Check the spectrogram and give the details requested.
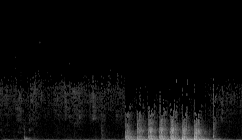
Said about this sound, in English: Behold, I stand at the door and knock. Did you hear that? I stand at the door and knock.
